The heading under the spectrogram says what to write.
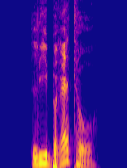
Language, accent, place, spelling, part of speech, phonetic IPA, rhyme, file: German, Germany, Berlin, Libretto, noun, [liˈbʁɛto], -ɛto, De-Libretto.ogg
- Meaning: libretto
